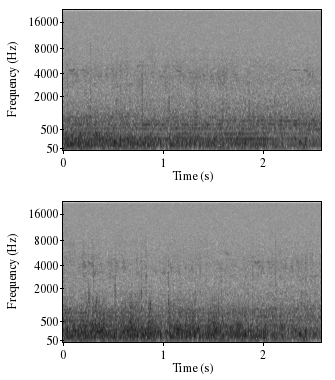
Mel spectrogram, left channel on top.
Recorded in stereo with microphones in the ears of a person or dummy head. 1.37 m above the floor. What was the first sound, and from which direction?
Only background noise.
